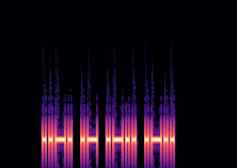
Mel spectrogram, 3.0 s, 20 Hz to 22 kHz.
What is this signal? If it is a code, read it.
Morse code, heard as a keyed tone, about 30 wpm, 700 Hz. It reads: FALL
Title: Sentences from Top 500 Words - New Word Drill - 30wpm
